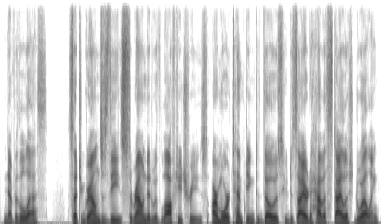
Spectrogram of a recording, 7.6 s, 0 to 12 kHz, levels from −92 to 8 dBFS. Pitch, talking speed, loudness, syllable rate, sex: 100 Hz, 165 wpm, -20 LUFS, 5.0 syllables/s, male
